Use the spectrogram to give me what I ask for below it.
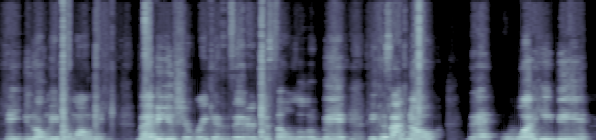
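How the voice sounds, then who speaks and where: A woman's voice: on the high side, normal speed, noisy background. Blunt, profane woman reading tarot. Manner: blunt, profane, preachy, animated. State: tearful, fighting back emotion. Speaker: tarot reader. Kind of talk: casual tarot reading monologue.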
